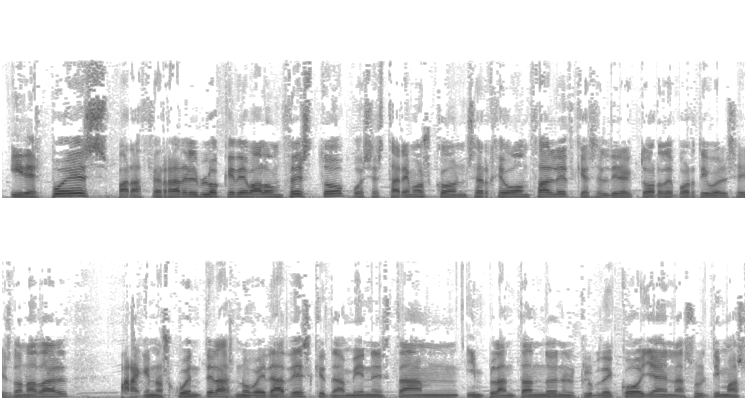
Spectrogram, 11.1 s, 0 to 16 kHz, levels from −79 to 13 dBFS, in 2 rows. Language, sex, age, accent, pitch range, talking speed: Spanish, male, 20-39, Spanish, 125-160 Hz, 220 wpm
